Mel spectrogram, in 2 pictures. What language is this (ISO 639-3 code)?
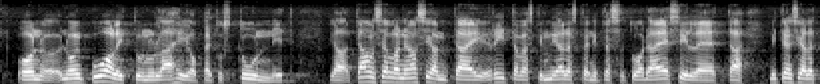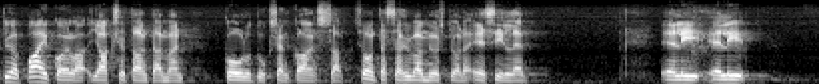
fin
